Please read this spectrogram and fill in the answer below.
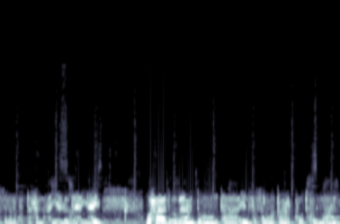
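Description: Speech only: a voice talking in Somali, with a short pause near the middle.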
